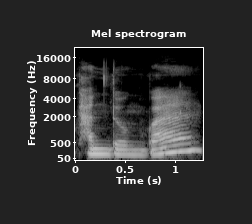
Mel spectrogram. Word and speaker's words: 감동: 길이라고 읽어요 밤길이 말은 감동과 감동 중에 어떻게 읽어 할까요 미음 받침이 초성 디귿을 만났지만 쌍디귿 소리가 아닌 초성 디귿을 소리 그대로 감동이라고 읽어요 감동이 한말은 긴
